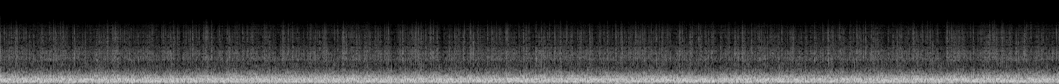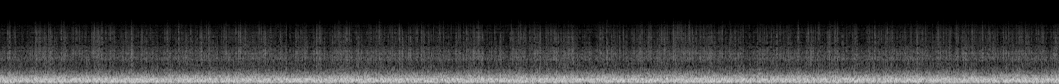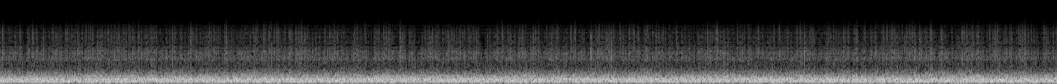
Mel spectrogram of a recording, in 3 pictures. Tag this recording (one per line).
Heavy
Rocketship-Engine
Steady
